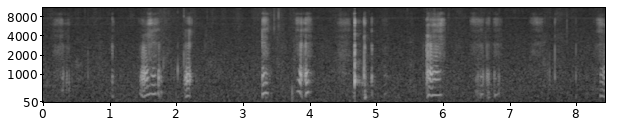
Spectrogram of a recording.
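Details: Hiccups in a 1-month-old baby: short, abrupt catching sounds repeating irregularly, about eight or nine in eight seconds, among soft infant fussing.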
